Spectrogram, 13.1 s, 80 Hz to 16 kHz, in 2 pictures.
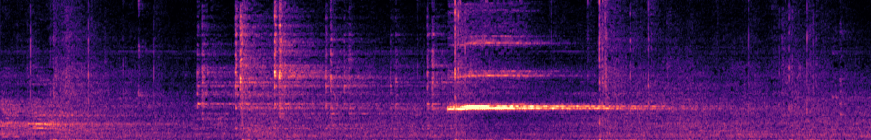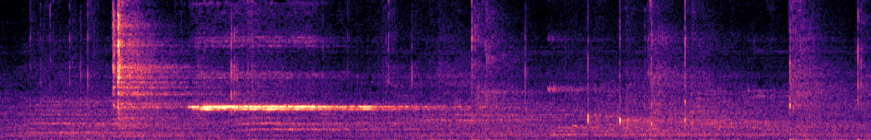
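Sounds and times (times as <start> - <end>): court noise and voices: 0.0 - 13.0
high shoe squeal: 3.3 - 5.1.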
